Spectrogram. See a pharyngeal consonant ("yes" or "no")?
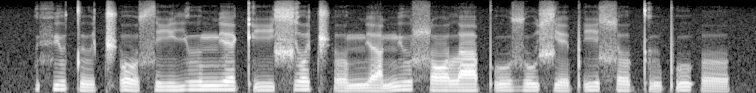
no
